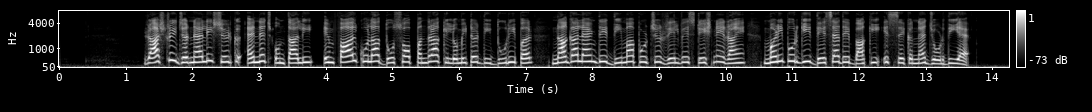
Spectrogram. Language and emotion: Dogri, neutral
